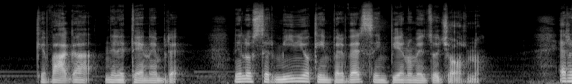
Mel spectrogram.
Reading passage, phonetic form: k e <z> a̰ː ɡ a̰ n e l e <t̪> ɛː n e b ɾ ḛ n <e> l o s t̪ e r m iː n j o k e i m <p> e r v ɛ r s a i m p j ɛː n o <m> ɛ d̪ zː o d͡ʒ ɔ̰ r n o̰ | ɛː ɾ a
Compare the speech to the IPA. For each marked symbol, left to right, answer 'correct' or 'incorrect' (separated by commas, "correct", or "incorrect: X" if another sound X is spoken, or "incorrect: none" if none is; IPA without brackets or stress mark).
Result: incorrect: v, correct, correct, correct, correct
